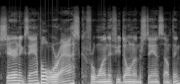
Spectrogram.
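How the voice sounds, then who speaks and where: A man with a fairly low pitch has an ordinary speaking voice, keeping a moderate pace and ordinary pitch variation. The recording is very clean, with a silent background. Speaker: podcast co-host, military veteran. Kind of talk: casual discussion podcast. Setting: recording studio.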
